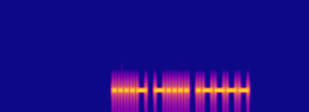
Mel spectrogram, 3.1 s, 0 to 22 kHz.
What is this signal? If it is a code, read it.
Morse code, heard as a keyed tone, about 40 wpm, 700 Hz. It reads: 461
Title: Numbers - 3-Digit 40wpm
